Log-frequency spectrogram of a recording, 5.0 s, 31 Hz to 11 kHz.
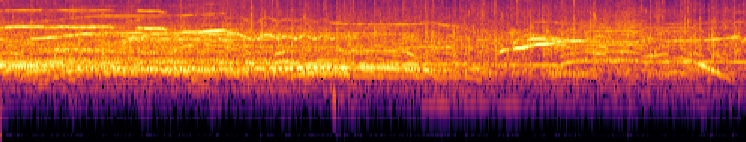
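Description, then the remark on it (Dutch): A large crowd at the Loveland 2017 festival cheers and applauds steadily for Hernan Cattaneo for several seconds, with high whistles and whoops rising and sliding above a dense, continuous wash of clapping and shouting. “En jullie weten wel, mag ik alsjeblieft een groot applaus voor Mr.”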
